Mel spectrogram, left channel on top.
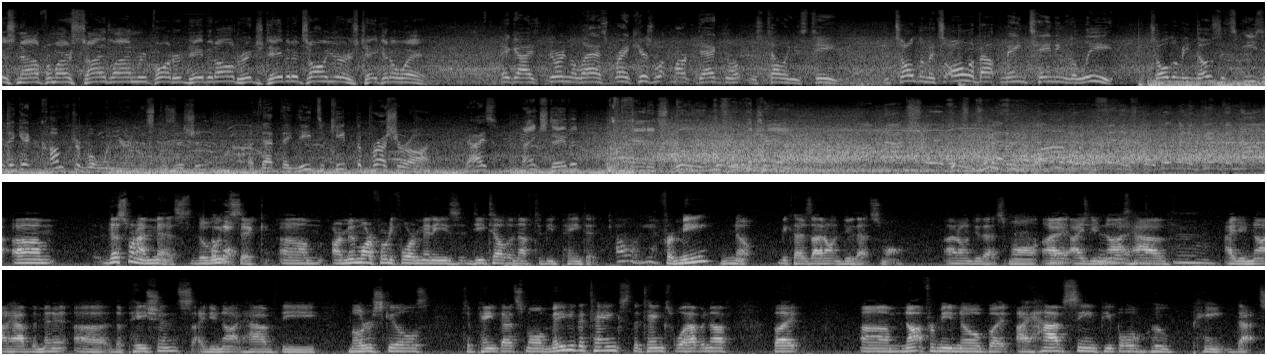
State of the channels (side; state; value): both; different; correlation 0.00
